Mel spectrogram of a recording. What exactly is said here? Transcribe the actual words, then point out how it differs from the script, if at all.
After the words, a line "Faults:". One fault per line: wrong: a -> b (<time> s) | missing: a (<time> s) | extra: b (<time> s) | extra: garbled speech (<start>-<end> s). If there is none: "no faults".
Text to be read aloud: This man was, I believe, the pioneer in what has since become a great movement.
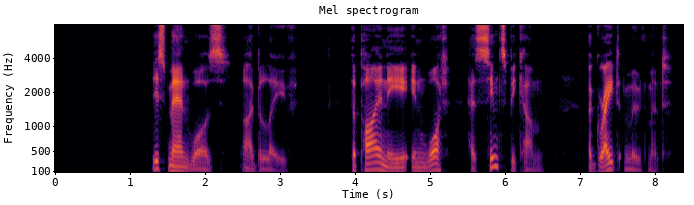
This man was, I believe, the pioneer in what has since become a great movement.
Faults:
no faults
